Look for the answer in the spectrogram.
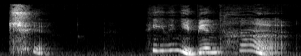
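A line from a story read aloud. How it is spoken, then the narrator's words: Light laugh. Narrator (Chinese): 柳丽艳轻笑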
